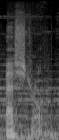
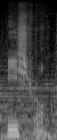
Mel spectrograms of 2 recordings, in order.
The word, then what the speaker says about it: Bestral: I can't believe it's pronounced Bestral. Why would it not be pronounced Beastral?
